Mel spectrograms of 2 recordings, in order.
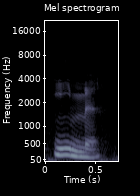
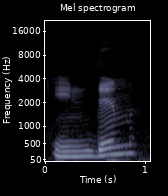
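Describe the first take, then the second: First: It is said merged into one word. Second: It is said as two separate words. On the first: "ادغام" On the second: "هم میتونیم بگیم این دم"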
